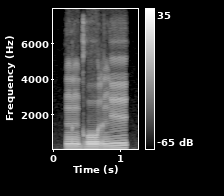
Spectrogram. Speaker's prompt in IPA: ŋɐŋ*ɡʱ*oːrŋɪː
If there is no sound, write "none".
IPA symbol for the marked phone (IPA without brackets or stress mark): ɡʱ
